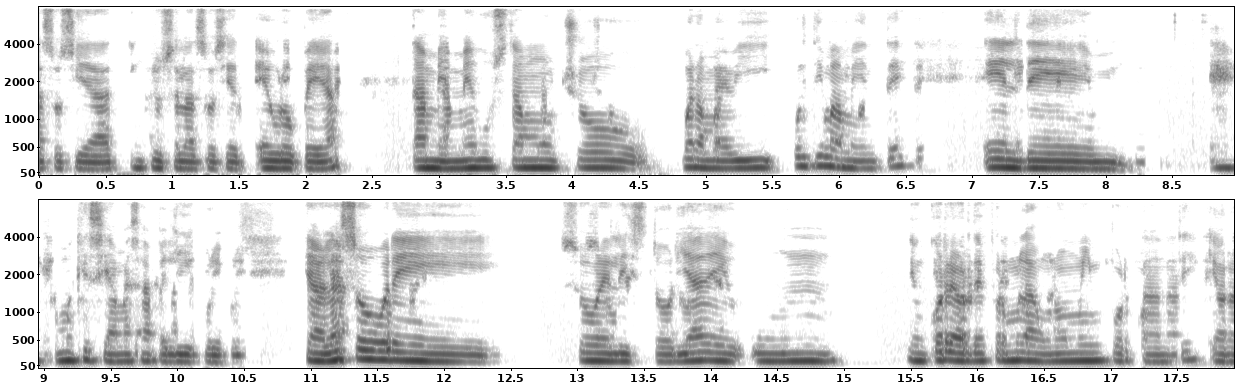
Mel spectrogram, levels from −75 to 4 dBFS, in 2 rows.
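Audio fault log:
0.17–6.8 s, 7.9–9.23 s, 10.26–10.95 s, 12.1–15.25 s, 16.65–17.69 s: background gated by the echo canceller. The room sound drops by up to about 40 dB, then returns. The canceller clamps the microphone while the loudspeaker plays. The dips total roughly two seconds in the first stretch and under two seconds in the last.
0.82–11.81 s, 13.08–14.57 s, 15.65–17.75 s: echo leak. A delayed copy of the speech trails the original. It lags 207 ms and sits about 10 dB down at first, then lags 172 ms at about 15 dB down. This is likely leftover loudspeaker pickup that the far end's echo canceller failed to remove.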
